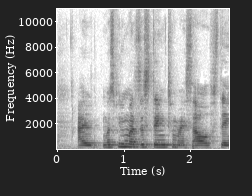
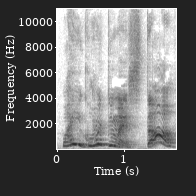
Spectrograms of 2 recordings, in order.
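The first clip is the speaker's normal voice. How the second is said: higher, indignant demand; feeling invaded; 6 semitones higher than usual. Retold or imitated. Daughter protesting an invasion of privacy, indignant. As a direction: demand an answer, pitch swooping up. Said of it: "felt like a huge invasion of privacy".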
